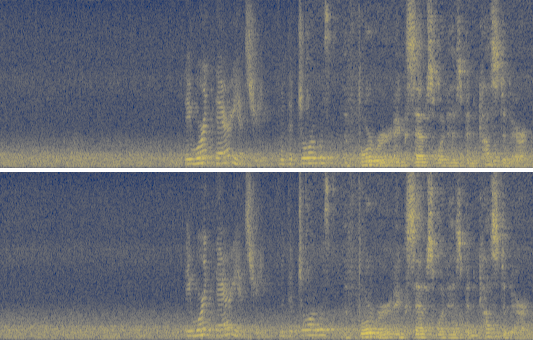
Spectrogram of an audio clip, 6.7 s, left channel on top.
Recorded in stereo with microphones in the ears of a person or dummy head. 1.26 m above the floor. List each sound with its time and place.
2.3 s a woman speaking: 30° left (ahead or behind), 2 m
4.3 s a man speaking: 35° left (ahead or behind), 3 m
